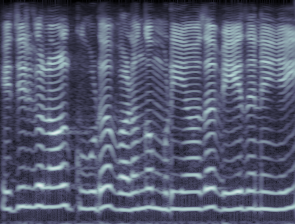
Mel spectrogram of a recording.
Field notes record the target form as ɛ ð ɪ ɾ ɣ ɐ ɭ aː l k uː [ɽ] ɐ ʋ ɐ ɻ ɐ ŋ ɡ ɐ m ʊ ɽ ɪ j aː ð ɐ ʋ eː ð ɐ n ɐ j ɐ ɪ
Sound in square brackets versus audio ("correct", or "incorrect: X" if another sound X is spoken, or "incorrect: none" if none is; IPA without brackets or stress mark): correct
